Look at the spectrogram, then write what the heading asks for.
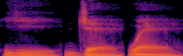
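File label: "yijewe", concatenated syllables; Affixing experiment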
